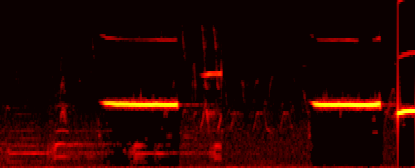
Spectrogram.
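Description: A white-throated sparrow sings clear, pure, high whistles, each held steadily for nearly a second, with faint chips and notes from other birds in between.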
